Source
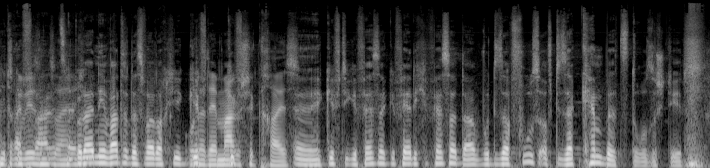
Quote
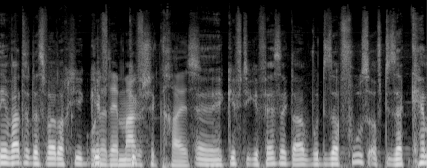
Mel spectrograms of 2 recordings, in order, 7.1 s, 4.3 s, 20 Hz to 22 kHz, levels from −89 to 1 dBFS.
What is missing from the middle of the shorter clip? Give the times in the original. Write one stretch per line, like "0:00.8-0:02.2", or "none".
0:03.9-0:04.6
